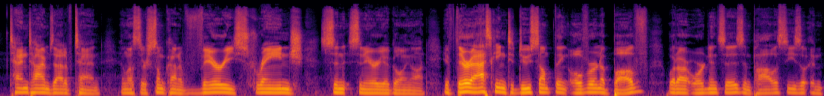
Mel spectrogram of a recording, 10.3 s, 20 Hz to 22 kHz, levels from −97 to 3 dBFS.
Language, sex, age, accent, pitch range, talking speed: English, male, 40-59, American, 110-130 Hz, 175 wpm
